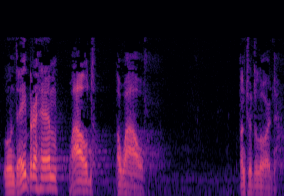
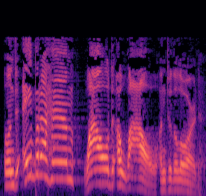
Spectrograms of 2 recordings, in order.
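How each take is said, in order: First: It is said in a grave, serious tone. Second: It is said in a casual, plain tone.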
